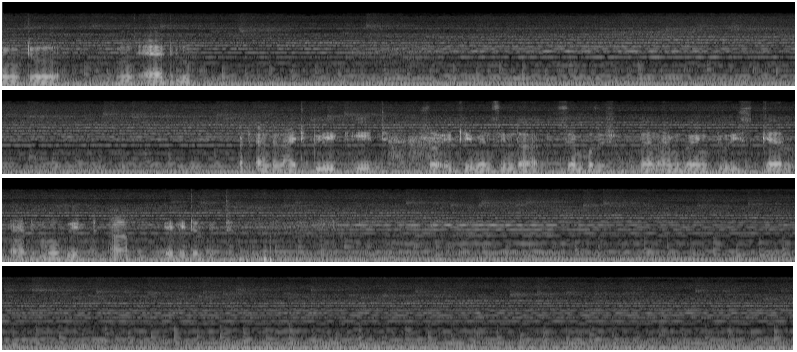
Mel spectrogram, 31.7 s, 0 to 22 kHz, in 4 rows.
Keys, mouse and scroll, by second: 0.8 ctrl+r, 9.7 alt+click, 13.3 shift+d, 16.2 s, 25.5 g, 29.3-29.8 scroll up 1, 30.8-31.7 shift+middle drag.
